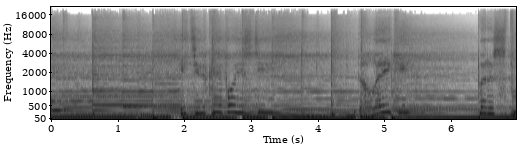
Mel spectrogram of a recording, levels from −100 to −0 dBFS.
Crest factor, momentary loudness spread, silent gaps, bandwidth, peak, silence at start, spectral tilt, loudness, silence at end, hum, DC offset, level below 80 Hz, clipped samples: 12 dB; 4 LU; none; 19.5 kHz; -2 dBFS; 0 s; -5 dB/octave; -17 LUFS; 0 s; none; under 0.1%; -20 dBFS; under 0.1%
